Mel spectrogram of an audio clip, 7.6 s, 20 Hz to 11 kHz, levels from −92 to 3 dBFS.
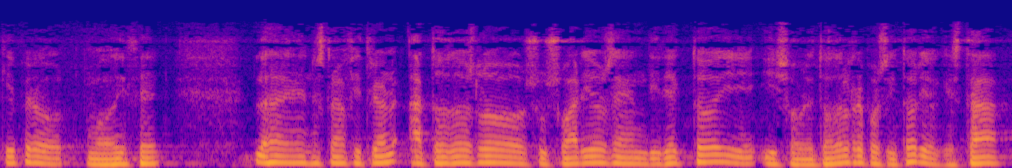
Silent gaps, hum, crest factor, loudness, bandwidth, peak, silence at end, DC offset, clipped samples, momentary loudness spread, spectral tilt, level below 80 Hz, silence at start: none; none; 16 dB; -22 LUFS; 6.8 kHz; -6 dBFS; 0 s; under 0.1%; under 0.1%; 4 LU; -8.5 dB/octave; -54 dBFS; 0 s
